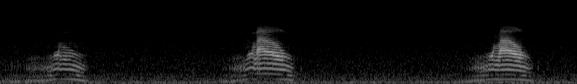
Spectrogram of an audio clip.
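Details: Butters, a happy pet cat, gives three short arched meows or mrehs, each rising then falling with rich harmonics, spaced about two seconds apart in a quiet room.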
